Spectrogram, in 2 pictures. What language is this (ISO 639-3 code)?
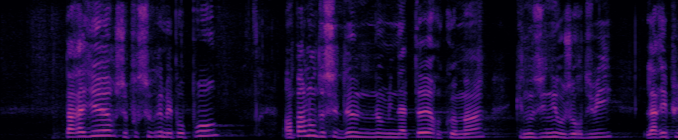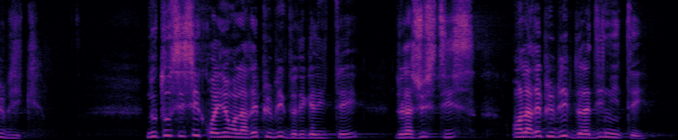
fra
